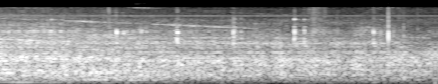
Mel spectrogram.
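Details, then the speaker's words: Vacuum-driven attitude/horizon gyro instrument bench-tested at home: high spinning whir falls slowly after vacuum off, with irregular light clunks of the rotor knocking inside. "hear it clunking around in there it's stopped yeah no no Gyros"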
